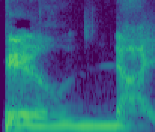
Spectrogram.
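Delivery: acted, extremely venomous and bitter tone. Retelling a friend's reply about who got the role, imitating a venomous tone. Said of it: "in the most venomous tone of voice".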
